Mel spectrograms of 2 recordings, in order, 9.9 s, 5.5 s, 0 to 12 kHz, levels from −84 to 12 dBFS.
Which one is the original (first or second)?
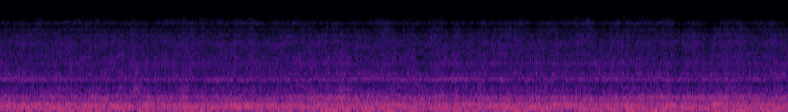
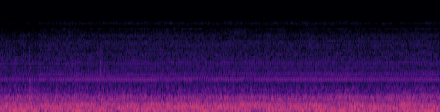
second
